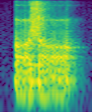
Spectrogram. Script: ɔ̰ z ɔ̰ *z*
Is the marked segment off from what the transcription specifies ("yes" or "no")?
yes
